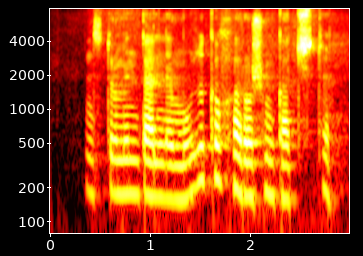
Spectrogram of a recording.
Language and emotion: Russian, neutral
